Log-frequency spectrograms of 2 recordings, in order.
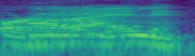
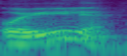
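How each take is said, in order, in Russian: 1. Средняя гласная звучит как 'eye'. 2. Средняя гласная звучит как 'ee'.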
